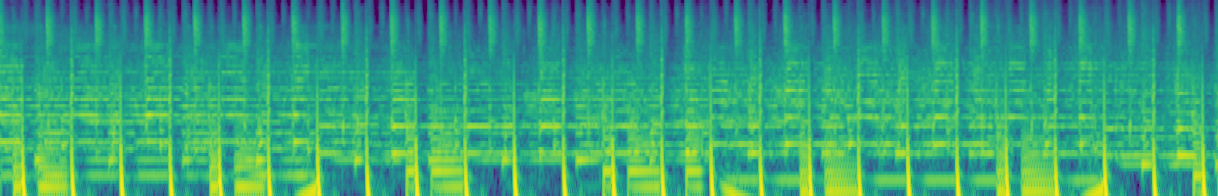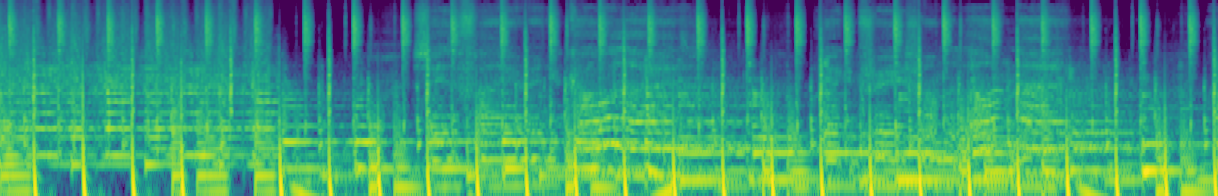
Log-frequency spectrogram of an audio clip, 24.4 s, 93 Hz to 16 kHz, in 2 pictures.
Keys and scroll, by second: 21.4 r.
